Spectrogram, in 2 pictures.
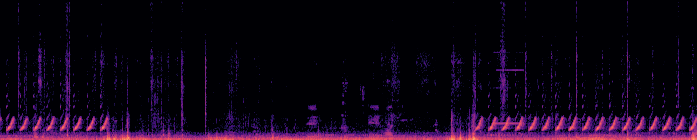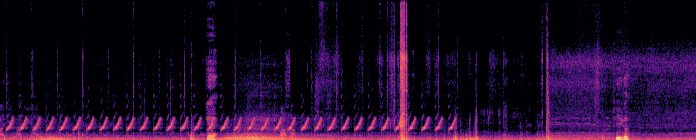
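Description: Repeating electronic warning chirp from a vehicle: a quick run of short rising beeps that stops about two seconds in, then starts again at around nine seconds and runs until near the end. Underneath are a low engine hum and a few knocks, the loudest a rumble a little past the halfway point.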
